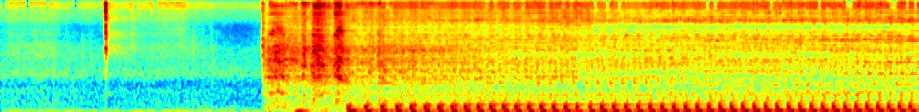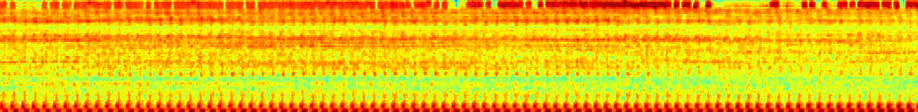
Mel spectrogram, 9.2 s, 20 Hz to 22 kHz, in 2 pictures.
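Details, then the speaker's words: Yamaha TW200 just after valve, carb screw and clutch adjustment at a shop: starts on first try, then steady, even single-cylinder thump about three beats a second, no knocks; normal start and idle, running better than when bought. "this bike is now running better than it did when I first bought it. It is purring like a kitten"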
